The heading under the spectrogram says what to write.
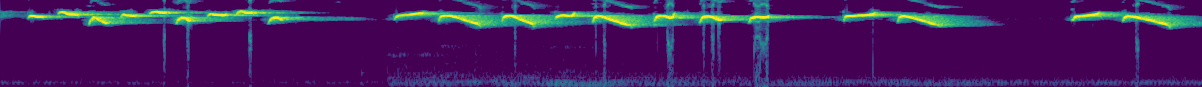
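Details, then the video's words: A ruby-cheeked sunbird lure song: bursts of very high, thin, down-slurred chips and twitters, several notes per burst with short pauses between; nothing else is heard. "Tiếng chim Xanh tím mồi"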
